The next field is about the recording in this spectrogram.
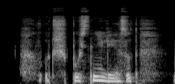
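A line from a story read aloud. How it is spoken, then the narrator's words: Grumbled. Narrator (Russian): буркнул Отто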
